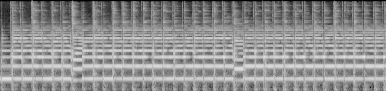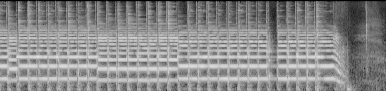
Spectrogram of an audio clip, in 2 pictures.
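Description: Clean electric guitar strings picked with little amplification, a steady rhythmic run of bright plucked notes playing a worship song. The notes are loud and close, and the last ones fade out quickly at the end.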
